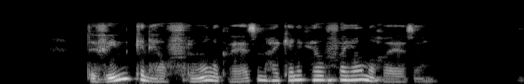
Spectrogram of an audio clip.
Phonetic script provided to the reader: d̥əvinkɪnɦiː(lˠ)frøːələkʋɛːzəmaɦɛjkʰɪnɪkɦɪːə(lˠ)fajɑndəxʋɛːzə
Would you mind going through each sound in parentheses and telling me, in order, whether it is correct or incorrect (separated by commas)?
correct, correct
